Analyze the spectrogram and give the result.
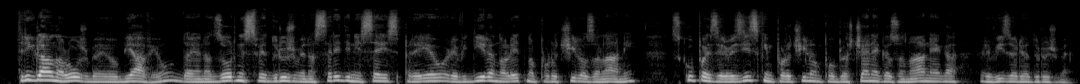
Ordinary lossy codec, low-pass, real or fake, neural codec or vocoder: MP3, 64 kbps; 14.4 kHz; real; none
